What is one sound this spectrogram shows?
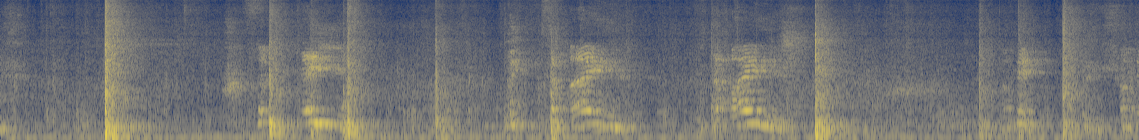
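Gloved punches and kicks smack against pads in sharp bursts.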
